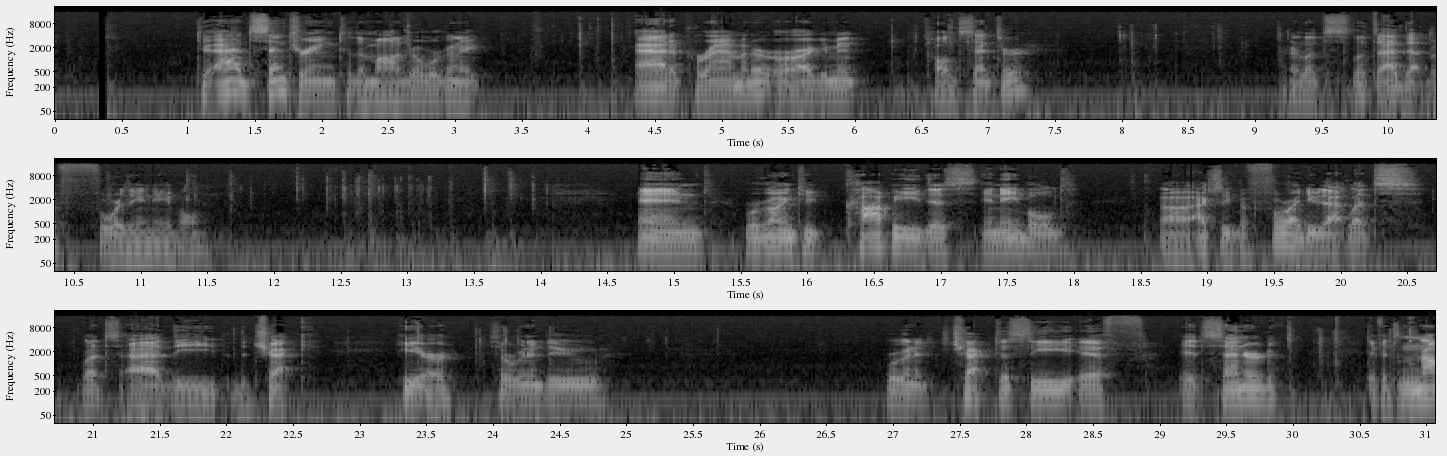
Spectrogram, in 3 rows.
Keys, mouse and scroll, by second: 0.3 ctrl+r, 2.5 click, 3.9 ,, 4.1 space, 6.0-8.0 typing, 9.2 BackSpace, 10.7 Left, 12.1-13.7 typing, 14.0 Down, 16.7-18.1 drag, 18.4 click, 19.5 click, 20.7 Right, 21.6 space, 23.9 shift+7, 29.4-31.0 typing.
